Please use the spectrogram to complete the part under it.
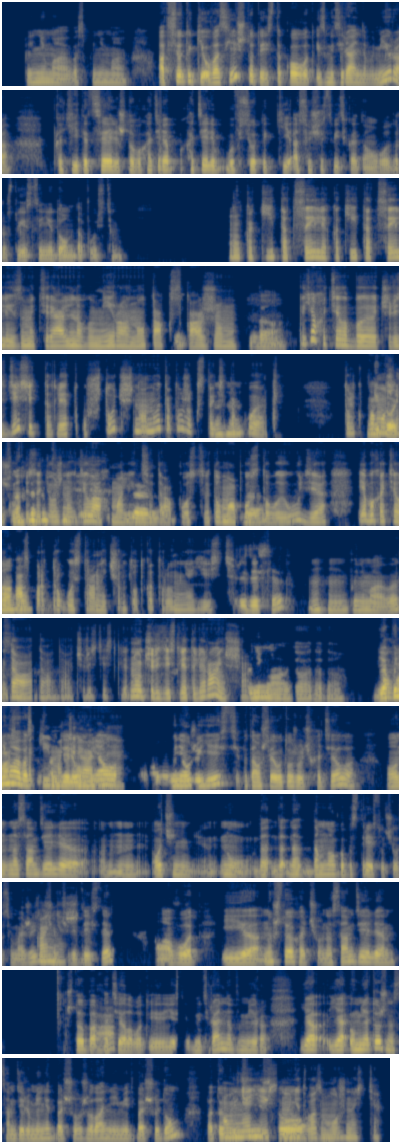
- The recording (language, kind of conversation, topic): Russian, unstructured, Как ты видишь свою жизнь через десять лет?
- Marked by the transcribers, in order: tapping; other background noise; tongue click; chuckle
